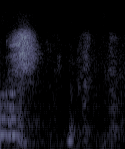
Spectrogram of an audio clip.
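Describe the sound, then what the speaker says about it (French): A pet cat's short meow, close and soft, a single brief cry followed by faint breathy sounds. "Désolée, ça c'est mon chat."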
